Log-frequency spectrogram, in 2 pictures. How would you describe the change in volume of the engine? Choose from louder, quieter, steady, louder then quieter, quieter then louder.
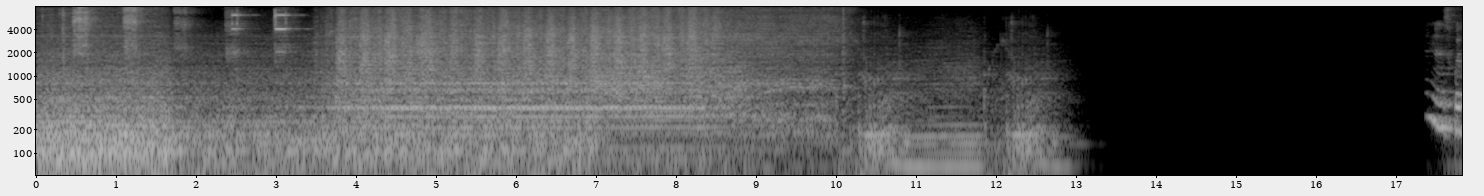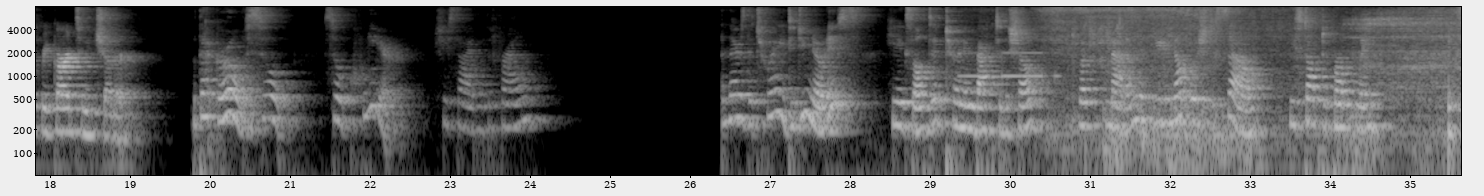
quieter.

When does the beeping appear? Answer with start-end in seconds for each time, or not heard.
2.5-3.2, 29.4-30.6.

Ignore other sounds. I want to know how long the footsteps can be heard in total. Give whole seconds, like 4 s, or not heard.
not heard.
